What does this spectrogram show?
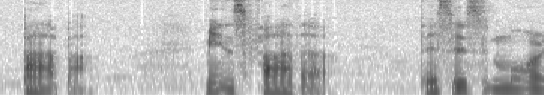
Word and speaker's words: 爸爸: ta the next one pronunciation first term plus neutral tone the same character baba means father this is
